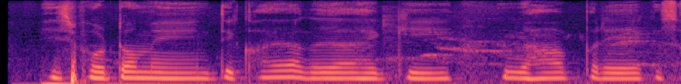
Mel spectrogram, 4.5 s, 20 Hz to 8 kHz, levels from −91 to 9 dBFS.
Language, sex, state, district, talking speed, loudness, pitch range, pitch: Hindi, male, Haryana, Charkhi Dadri, 145 wpm, -20 LUFS, 155-175 Hz, 160 Hz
